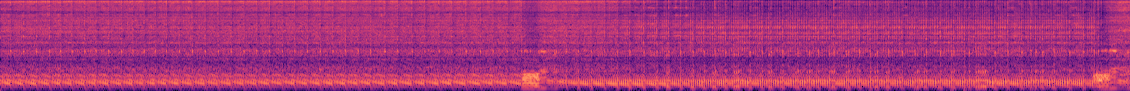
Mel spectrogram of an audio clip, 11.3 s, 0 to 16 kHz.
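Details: Husqvarna 565 chainsaw, first start after overhaul: crisp, even two-stroke buzz holds steady, dips briefly with the throttle and picks back up cleanly; running healthy.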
